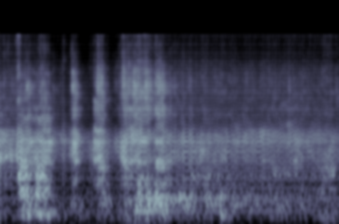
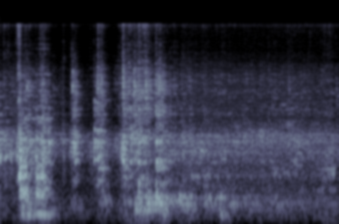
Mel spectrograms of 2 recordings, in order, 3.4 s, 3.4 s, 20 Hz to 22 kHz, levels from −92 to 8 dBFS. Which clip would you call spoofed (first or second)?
first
